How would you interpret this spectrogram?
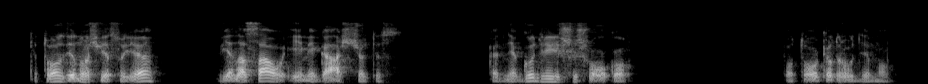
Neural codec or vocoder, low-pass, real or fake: vocoder, 22.05 kHz, 80 mel bands, HiFi-GAN; 7.2 kHz; fake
